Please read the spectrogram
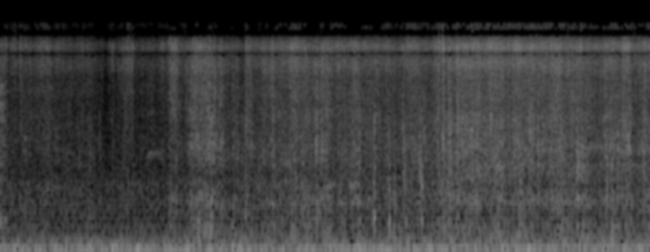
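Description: Dogs eating, with scattered small clicks and crunches that bunch together about five seconds in, over a steady low rumble.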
